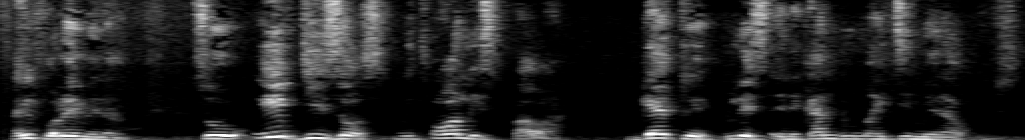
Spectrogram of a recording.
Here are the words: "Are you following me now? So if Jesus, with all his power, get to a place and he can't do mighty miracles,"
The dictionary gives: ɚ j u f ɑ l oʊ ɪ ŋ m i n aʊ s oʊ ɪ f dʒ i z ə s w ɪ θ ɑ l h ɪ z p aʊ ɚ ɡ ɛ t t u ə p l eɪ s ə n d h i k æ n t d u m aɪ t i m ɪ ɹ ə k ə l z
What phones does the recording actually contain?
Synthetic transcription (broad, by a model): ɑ j u f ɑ l oʊ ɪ m i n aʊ s oʊ ɪ f dʒ i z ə s w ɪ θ ɑ l h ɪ s p aʊ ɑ ɡ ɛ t t u ə p l eɪ s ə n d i k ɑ n d u m aɪ t i m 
